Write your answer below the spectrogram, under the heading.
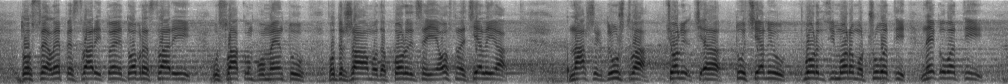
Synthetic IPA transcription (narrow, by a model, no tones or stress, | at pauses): t̪osu̥sʋeleːpe̞st̪ʋaːɾit̪ojed̪o̞bɾast̪ʋaːɾi | usʋako̞mpoment̪u | po̞d̪r̩ʒaːʋamo̞d̪apo̞ɾod̪it̪sajeo̞snonat͡ɕelija | naʃeɡd̪ɾuːʃt̪ʋa | olt̪uːt͡ɕeliju | poɾod̪it̪suimoːɾamot͡ʃuːʋat̪i | neɡoʋat̪i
